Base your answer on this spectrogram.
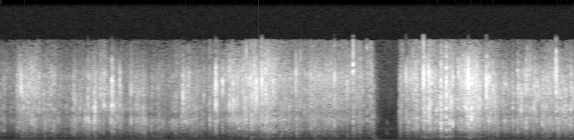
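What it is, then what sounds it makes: Plastic-wrapped felt sheet pack being crinkled. Fingertips rub and crinkle the clear plastic wrapper of a pack of felt sheets. They make a steady, bright, crackling rustle with a faint low hum underneath. The crinkling briefly stops just before the five-second mark, then comes back louder.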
